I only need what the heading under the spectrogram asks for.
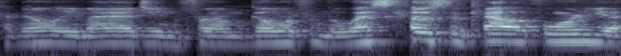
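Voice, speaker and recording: At a fairly quick pace, a man talks in a strong Southern Kentucky accent. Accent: thick Southern Kentucky. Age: 40s. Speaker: podcast host. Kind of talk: casual interview chat.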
